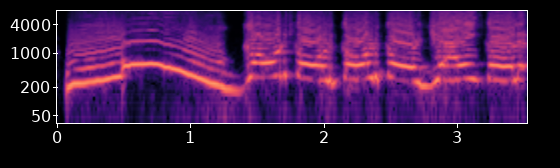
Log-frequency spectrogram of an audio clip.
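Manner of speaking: high, gleeful gold-struck squeal; excited awe. Acted. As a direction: go wild at the sight of treasure. Mother sees the gold.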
